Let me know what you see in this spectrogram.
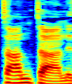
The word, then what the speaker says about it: Tintin: And we looked it up, and it turns out Tintin is actually pronounced Tantan is the correct pronunciation.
